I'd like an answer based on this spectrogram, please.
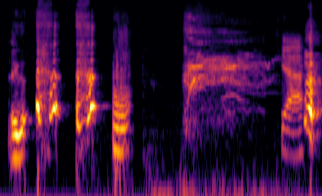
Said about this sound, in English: And he coughs, like after, just kind of just exactly like that happened right now.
